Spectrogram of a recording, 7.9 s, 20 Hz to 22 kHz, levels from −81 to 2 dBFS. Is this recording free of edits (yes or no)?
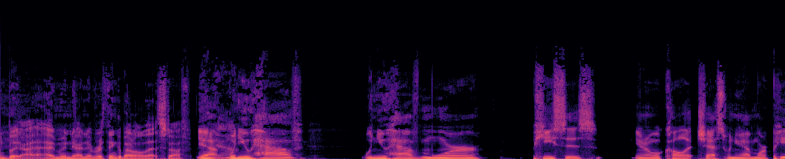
yes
